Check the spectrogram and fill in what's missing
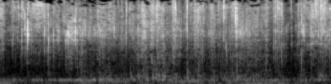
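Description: Pink and white brittle dry soap rolls are crushed and crumbled between the fingers into a pile of soap flakes. The result is a steady stream of bright, dry crackling and crinkling with quick, sharp snaps and almost no low end.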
